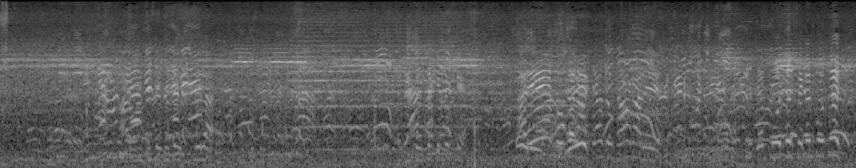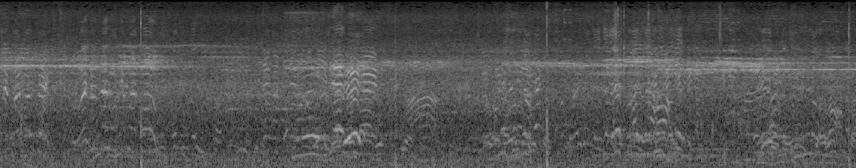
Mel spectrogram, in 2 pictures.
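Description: Young players shout and call out to each other across an open field.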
